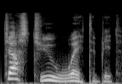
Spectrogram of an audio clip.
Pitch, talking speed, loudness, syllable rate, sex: 170 Hz, 245 wpm, -17 LUFS, 4.2 syllables/s, male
